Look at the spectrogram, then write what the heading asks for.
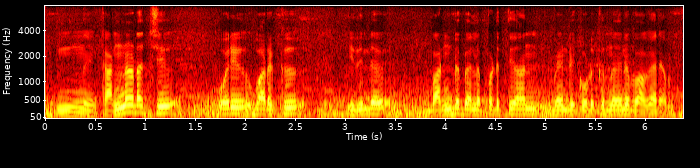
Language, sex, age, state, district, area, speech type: Malayalam, male, 45-60, Kerala, Alappuzha, rural, spontaneous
